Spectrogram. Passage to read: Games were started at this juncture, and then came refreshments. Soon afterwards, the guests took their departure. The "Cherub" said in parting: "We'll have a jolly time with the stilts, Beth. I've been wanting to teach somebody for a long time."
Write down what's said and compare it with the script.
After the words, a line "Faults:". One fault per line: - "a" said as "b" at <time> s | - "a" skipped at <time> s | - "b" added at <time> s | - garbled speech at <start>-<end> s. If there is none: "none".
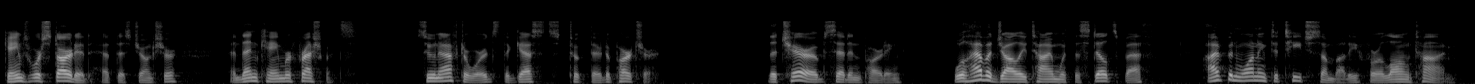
Games were started at this juncture, and then came refreshments. Soon afterwards, the guests took their departure. The "Cherub" said in parting: "We'll have a jolly time with the stilts, Beth. I've been wanting to teach somebody for a long time."
Faults:
none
